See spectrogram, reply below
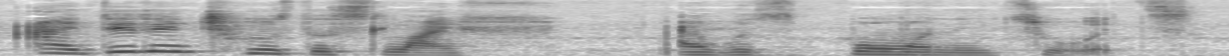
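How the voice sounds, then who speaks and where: A woman's voice: fairly low pitch, very animated, a little slow, a little mellow, a little hiss or hum. A woman voicing an anguished, vengeful cursed village man in a folktale, grave, dramatic and pleading. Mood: sorrowful, bitter.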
